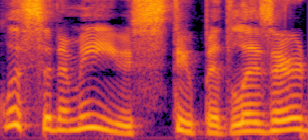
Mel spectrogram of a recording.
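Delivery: very high, bitchy, sarcastic voice. Retelling a game scene where Rin answers Arok; mock-sarcastic, bitchy Rin voice. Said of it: "Rin sounded sarcastic and bitchy".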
